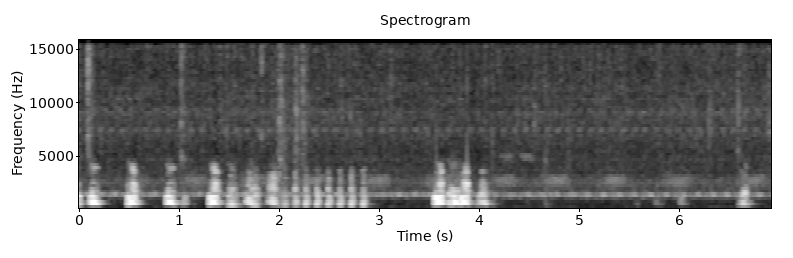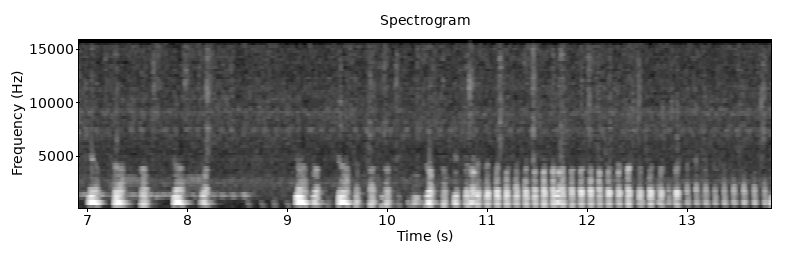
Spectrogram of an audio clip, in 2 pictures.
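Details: Frog calls used as a lure for night trapping: bursts of rapid, throaty pulsed croaks in short trains, with a steady faint tone underneath, ending in a dense continuous chorus of overlapping croaks.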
